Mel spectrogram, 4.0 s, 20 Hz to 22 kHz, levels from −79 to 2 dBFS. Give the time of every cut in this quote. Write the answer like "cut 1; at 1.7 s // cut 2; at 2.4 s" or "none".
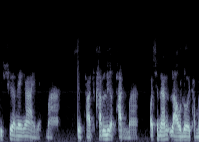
none

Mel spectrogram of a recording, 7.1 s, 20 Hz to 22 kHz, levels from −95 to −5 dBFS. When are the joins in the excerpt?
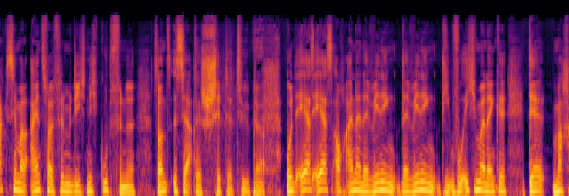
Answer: cut 1; at 2.4 s // cut 2; at 3.9 s // cut 3; at 5.0 s

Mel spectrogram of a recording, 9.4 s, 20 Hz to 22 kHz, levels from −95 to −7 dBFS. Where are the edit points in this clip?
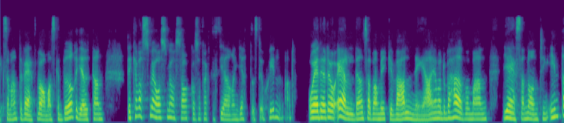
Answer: cut 1; at 5.0 s

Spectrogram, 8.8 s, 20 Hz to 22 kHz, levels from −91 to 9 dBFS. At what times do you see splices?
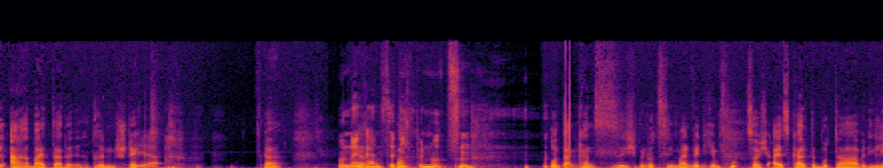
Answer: cut 1; at 3.3 s

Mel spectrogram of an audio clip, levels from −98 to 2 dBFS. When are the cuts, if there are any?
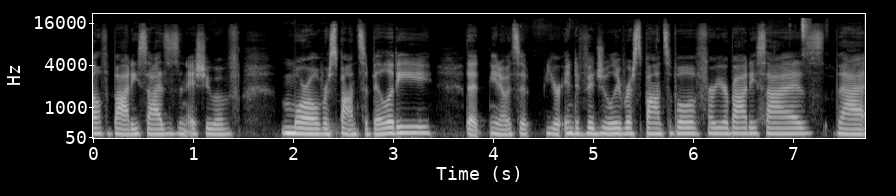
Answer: none

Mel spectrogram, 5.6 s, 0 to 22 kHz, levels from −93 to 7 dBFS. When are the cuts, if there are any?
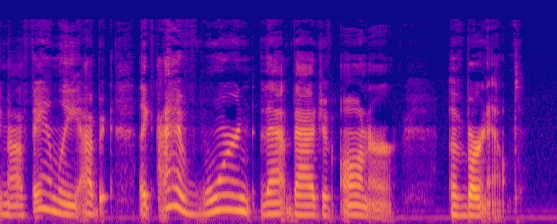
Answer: none

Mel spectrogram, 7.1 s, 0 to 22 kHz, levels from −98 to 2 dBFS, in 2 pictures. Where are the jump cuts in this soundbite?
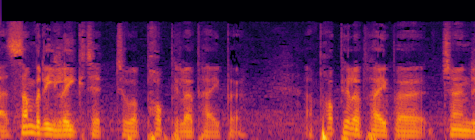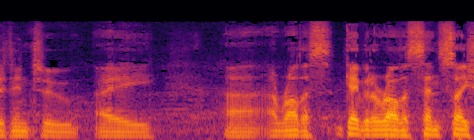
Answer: none

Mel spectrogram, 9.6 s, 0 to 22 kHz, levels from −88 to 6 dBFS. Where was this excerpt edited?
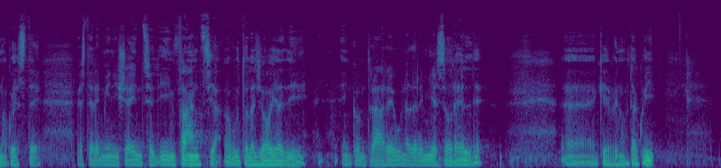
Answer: cut 1; at 2.9 s // cut 2; at 5.8 s

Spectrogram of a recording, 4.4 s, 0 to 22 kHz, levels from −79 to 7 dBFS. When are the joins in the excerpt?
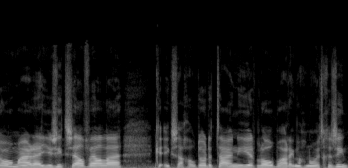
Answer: cut 1; at 1.9 s // cut 2; at 2.5 s // cut 3; at 3.2 s

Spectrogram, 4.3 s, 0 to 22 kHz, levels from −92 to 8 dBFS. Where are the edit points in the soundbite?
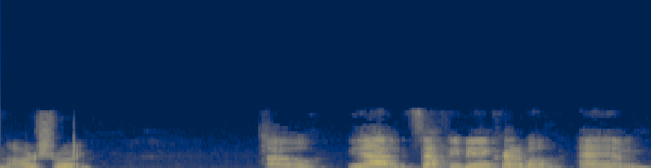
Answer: cut 1; at 2.6 s

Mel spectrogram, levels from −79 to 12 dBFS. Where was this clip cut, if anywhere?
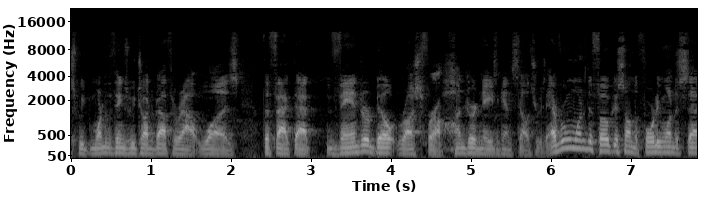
cut 1; at 5.3 s

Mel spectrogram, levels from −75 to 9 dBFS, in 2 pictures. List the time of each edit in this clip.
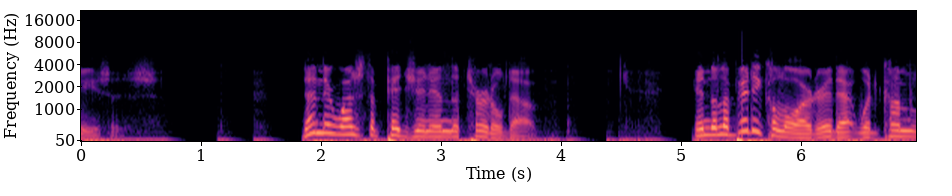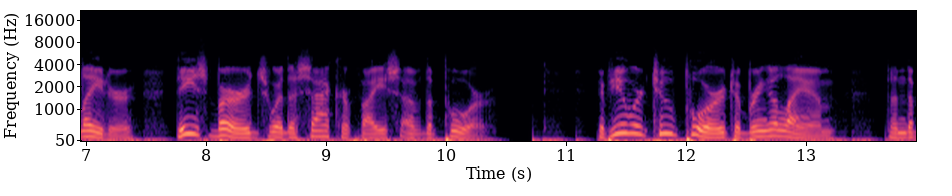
none

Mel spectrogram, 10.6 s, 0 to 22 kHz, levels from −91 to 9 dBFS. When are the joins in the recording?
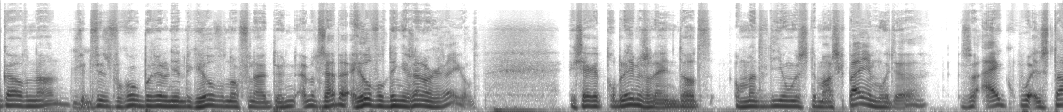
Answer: none

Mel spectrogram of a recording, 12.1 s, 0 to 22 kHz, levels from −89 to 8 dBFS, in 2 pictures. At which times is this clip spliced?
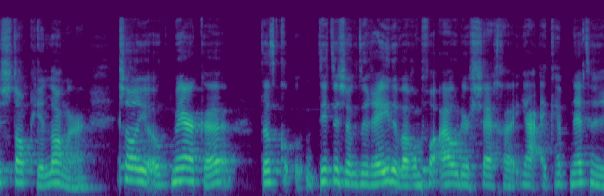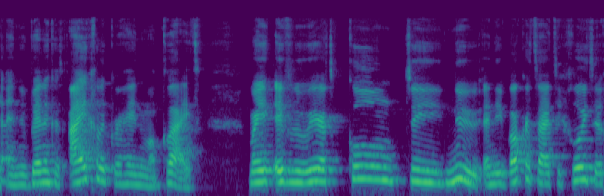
cut 1; at 1.2 s // cut 2; at 4.2 s // cut 3; at 6.1 s // cut 4; at 8.8 s

